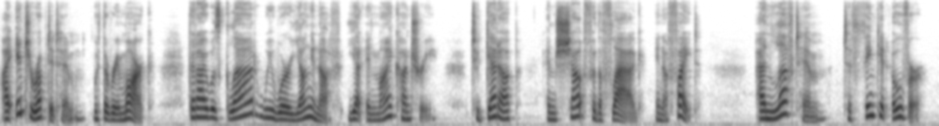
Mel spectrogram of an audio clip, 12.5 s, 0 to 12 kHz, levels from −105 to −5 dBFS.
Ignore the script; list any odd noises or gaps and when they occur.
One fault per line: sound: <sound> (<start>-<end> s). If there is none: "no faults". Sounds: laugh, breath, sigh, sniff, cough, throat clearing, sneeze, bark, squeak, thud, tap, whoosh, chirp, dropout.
no faults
